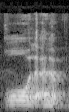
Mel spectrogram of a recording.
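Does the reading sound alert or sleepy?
sleepy. The reading sounds drowsy and sleepy. The speaker calls it wrong.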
